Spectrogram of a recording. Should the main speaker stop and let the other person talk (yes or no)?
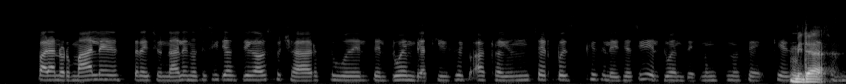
yes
